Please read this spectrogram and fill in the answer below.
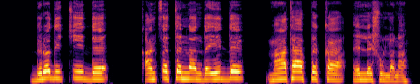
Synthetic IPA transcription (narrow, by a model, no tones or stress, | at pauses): bɪɾɔd̪ɪt͡ʃʼːiːd̪ːɛ | kʼɐnt͡sʼːɛt̪ːɛnːɐnd̪ɛʔiːd̪ːɛ | maːt̪aːpːɛkːɐɛlːɛʃʊlːɐnɐ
